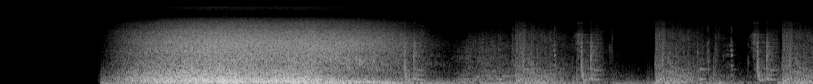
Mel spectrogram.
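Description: A large creature roars loudly and rumbles.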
